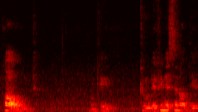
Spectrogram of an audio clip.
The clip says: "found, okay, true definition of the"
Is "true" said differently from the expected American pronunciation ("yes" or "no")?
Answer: yes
